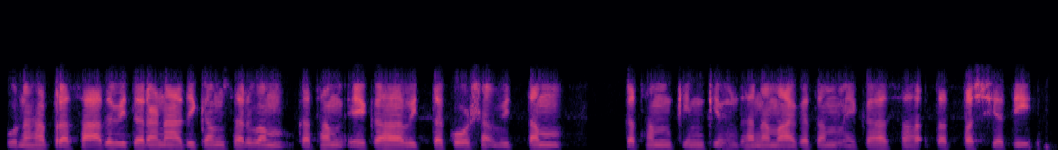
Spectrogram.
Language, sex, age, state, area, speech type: Sanskrit, male, 18-30, Chhattisgarh, rural, conversation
